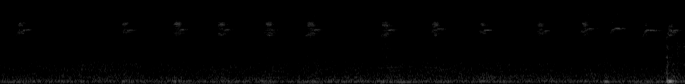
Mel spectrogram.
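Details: Constant chirping from a degu: thin, sharp squeaks repeated roughly every half second, growing quicker toward the end, where a soft knock is heard.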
